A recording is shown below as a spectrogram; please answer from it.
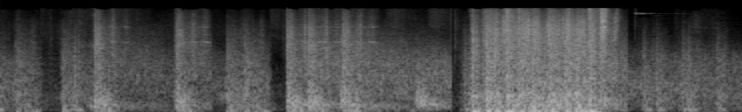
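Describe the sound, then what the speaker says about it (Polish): Rapid gunfire bursts in the DayZ video game during a deathmatch, loud and close, with dense repeated shots coming in several volleys and barely any pause between them. "strzela do mnie z pistoletu, nie mogę przeładować."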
